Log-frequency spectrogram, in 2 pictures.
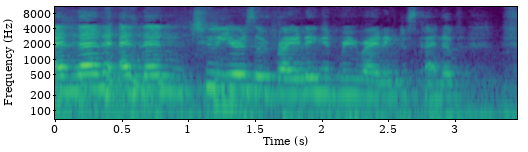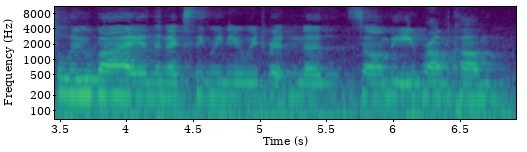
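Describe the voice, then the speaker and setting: In a Canadian accent, a woman talks at a moderate pace with a medium pitch, ordinary pitch variation and big swings in loudness. Noticeable background noise and audible room echo come through as well. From Canada. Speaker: actress and screenwriter. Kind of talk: interview.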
